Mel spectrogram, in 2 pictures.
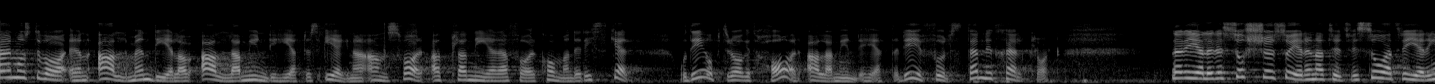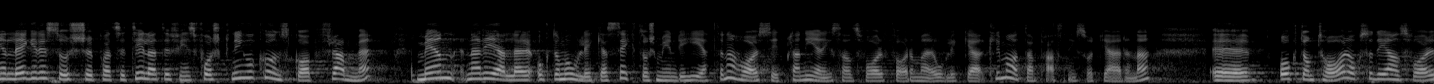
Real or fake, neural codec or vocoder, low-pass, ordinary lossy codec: real; none; 7.2 kHz; none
